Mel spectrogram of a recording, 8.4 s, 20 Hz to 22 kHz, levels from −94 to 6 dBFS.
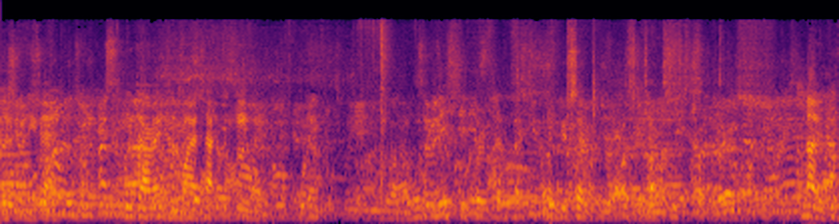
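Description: Compressed frames skipped at 5.47 to 5.50 s: the decoder never plays a short run of 20 ms frames, so the sound jumps ahead by roughly 70 ms, which points to about three frames lost.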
